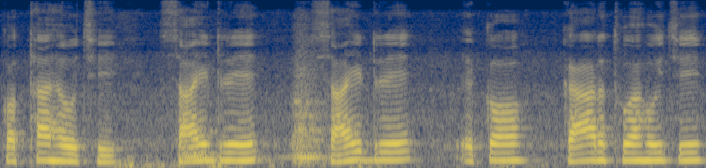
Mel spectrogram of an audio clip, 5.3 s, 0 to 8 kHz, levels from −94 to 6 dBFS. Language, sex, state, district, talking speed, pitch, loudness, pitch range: Odia, male, Odisha, Malkangiri, 100 wpm, 145 Hz, -11 LUFS, 130-145 Hz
